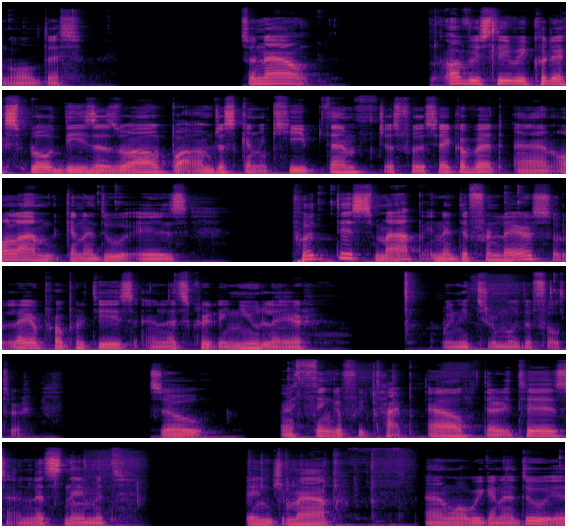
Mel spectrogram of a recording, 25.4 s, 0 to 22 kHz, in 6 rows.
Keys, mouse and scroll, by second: 0.3 click, 1.3 Delete, 1.7-2.1 scroll up 1, 2.3 middle click, 2.8-4.1 scroll up 1, 4.1 scroll down 1, 4.3 middle click, 9.1 click, 17.9 scroll down 1, 19.0 click, 20.2 scroll down 1, 21.5 F2, 22.1-23.8 typing, 24.8 Escape, 25.2 click.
